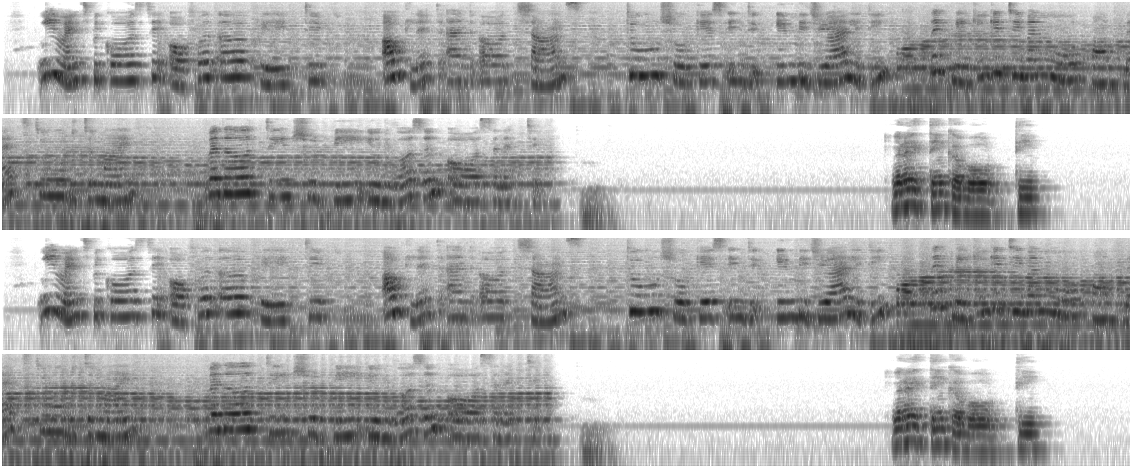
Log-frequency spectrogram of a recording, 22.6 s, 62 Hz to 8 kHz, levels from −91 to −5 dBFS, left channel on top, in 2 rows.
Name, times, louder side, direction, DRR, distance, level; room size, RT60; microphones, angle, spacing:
voice 1, 0.4-3.3 3.8-5.7 6.2-8.9 9.3-12.6 13.3-16.7 17.1-17.2, equal, 20° left, 0.8 m, -28 dB
sound 1, 1.5-14.5, equal, 15° right, 1.4 m, -40 dB
sound 2, 8.9-16.8, right 4 dB, 80° right, 0.5 m, -31 dB
voice 2, 20.2-21.6, left 3 dB, 45° left, 0.4 m, -25 dB
5.0 x 2.3 x 2.3 m
head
